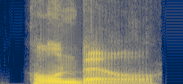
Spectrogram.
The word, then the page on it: hornbill: British English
